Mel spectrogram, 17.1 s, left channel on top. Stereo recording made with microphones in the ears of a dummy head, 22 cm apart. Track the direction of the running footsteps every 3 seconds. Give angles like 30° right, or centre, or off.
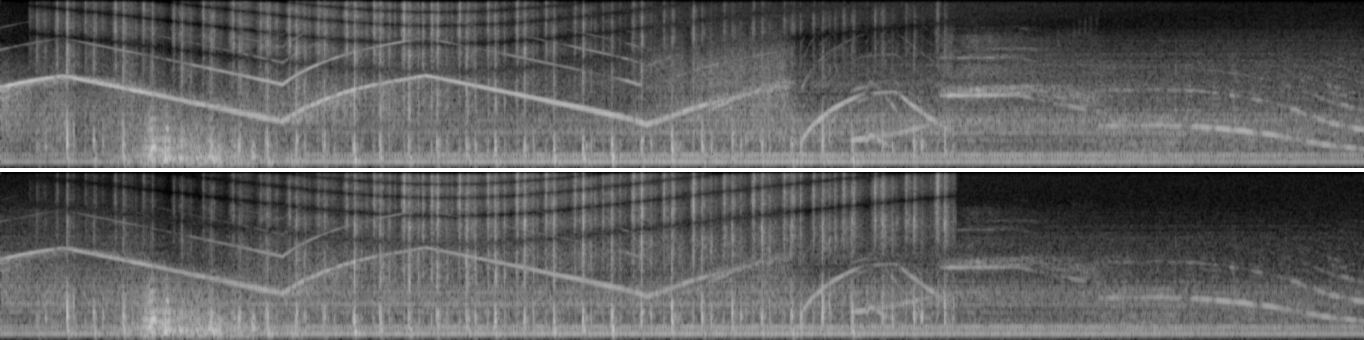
50° left, 10° left, 40° right, 60° right, off, off.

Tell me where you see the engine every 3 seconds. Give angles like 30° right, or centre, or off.
50° right, 30° right, 10° right, 20° left, 50° left, 60° left.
